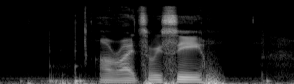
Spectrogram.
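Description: A man speaks quietly and briefly nearby.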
